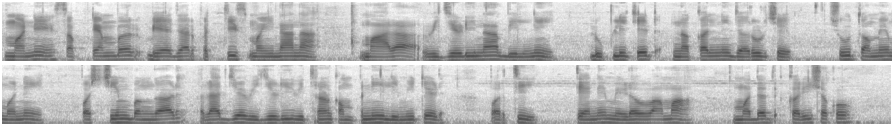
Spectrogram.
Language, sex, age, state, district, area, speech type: Gujarati, male, 18-30, Gujarat, Ahmedabad, urban, read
